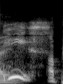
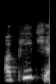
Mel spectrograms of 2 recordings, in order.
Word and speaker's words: Appice: You know, he's Carmine's brother, and they pronounce their last names differently. – Vinny Appice, the drummer. – Yes. – And Carmine, how does he say? – A piece. And apparently their father pronounces it, or he did pronounce it, a piche.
